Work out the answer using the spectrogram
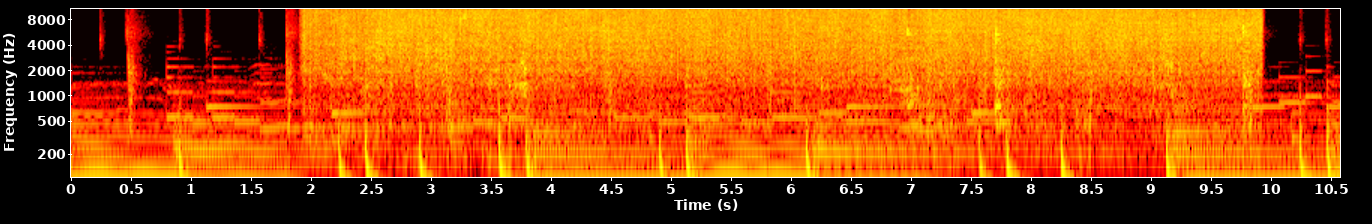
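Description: Sliced sausage with chopped onions and red peppers sizzling in olive oil in a frying pan: a loud, steady sizzle that starts suddenly about two seconds in and cuts off near the end. Background music plays throughout, quieter than the sizzle.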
